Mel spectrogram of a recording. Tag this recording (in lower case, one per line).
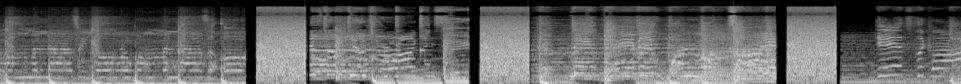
music
exciting music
